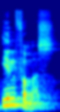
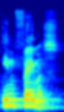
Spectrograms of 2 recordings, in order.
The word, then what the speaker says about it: infamous: you might just become infamous this word is the opposite of famous and it means famous for something bad but it's not pronounced in famous it's pronounced infamous all right I hope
